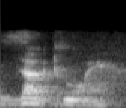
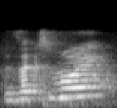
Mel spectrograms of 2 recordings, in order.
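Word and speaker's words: Zuggtmoy: It's, how do you pronounce the name again? Zugtmoy. Zugtmoy.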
